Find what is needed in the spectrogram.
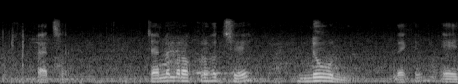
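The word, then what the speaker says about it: نَ: ফোঁটা থাকবে একটি আল এর উপরে একটি ফোঁটা নুন আমরা একটু বারণ করে দেখি নুন জবর না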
